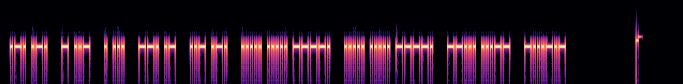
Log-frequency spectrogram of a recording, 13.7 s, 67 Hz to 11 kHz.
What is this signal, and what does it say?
Morse code, heard as a keyed tone, about 27 wpm, 650 Hz. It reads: RR TU ES GA UR 559 559 73 <BK>
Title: SOTA QSO Practice 28wpm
